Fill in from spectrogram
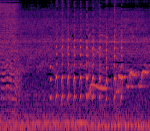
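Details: Masked laughingthrush in full, active song, played to coax silent birds into singing: a rapid run of short, evenly spaced chirping notes over steady background hiss and a low hum.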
